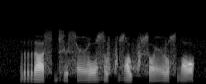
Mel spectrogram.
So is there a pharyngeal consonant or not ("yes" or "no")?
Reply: yes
